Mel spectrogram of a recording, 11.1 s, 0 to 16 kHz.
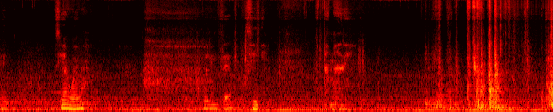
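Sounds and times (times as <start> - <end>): person breathing out hard: 2.8 - 4.1.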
